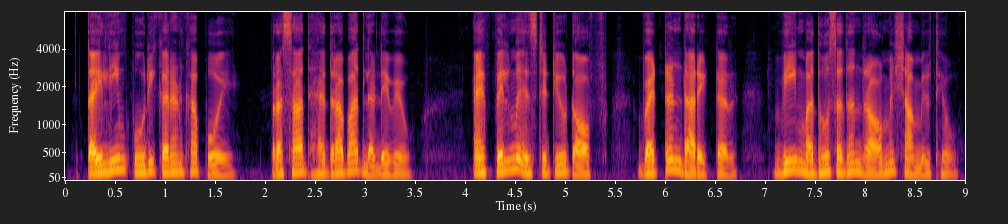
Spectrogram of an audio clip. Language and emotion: Sindhi, neutral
